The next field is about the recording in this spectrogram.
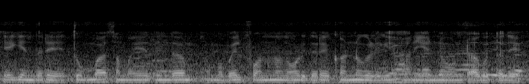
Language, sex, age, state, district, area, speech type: Kannada, male, 18-30, Karnataka, Tumkur, rural, spontaneous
